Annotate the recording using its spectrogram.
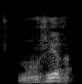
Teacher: le R ne doit pas s'entendre quand il n'y a pas de E après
